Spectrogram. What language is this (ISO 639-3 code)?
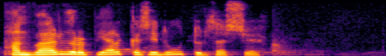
isl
